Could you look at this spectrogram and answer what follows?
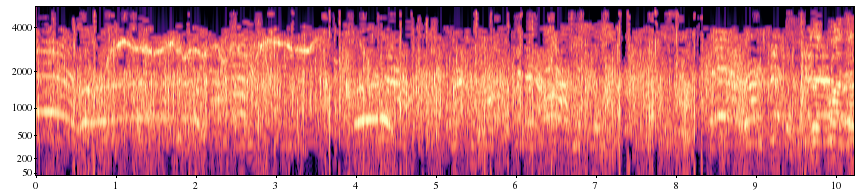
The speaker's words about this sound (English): Let's all have a big round of applause for Neville Kramer.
